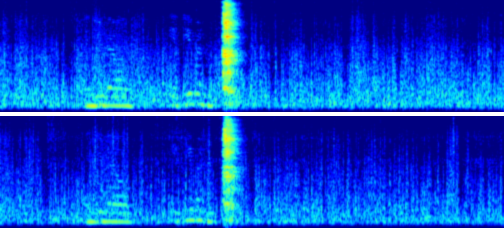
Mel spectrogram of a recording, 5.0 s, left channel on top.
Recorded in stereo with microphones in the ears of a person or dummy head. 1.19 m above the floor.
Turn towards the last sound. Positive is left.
turn(degrees=50)  # may be behind; listen again after turning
